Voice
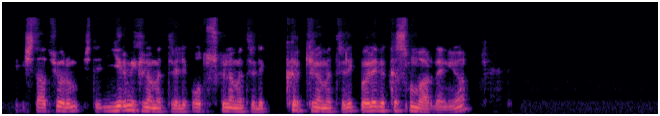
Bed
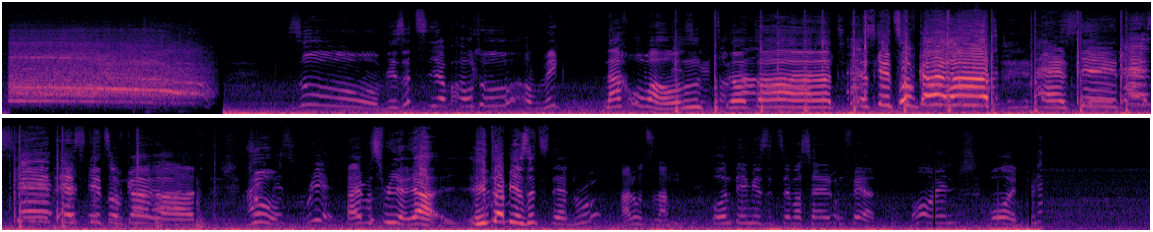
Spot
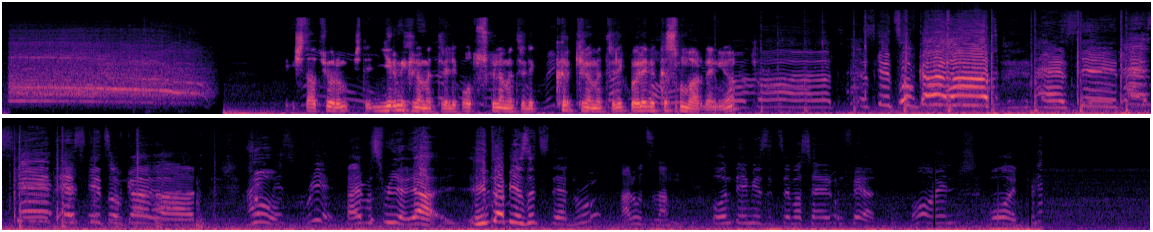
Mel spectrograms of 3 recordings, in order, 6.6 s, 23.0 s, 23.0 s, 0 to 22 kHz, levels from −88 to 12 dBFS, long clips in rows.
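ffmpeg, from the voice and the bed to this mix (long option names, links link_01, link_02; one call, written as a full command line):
ffmpeg -i stem1.wav -i stem2.wav -filter_complex "[0:a]adelay=2700,volume=3dB[link_01];[1:a]volume=8dB,afade=type=out:start_time=2.06:duration=0.9:silence=0.354813,afade=type=in:start_time=8.55:duration=0.79:silence=0.298538[link_02];[link_01][link_02]amix=inputs=2:normalize=0" out.wav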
